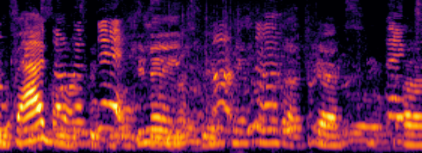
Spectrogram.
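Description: Indistinct overlapping chatter, with children's voices among it.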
